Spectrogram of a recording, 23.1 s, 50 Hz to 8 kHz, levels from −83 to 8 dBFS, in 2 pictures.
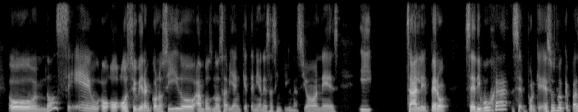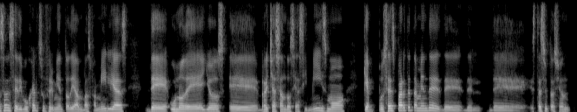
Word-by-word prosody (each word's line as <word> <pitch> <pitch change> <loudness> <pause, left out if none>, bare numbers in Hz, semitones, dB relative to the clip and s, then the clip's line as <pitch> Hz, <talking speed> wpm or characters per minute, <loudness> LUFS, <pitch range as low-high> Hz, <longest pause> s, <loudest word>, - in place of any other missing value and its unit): o 140 -2 +5
no 125 - -3
sé, 360 - -4
o 155 - -2
o 140 +1 +2
o - - +4
se 140 +1 -2
hubieran 155 +5 +1
conocido, 155 +1 +2
ambos 135 0 -1
no 135 0 -4
sabían 125 -2 -5
que 130 - -9
tenían 115 -2 -8
esas 125 +1 -7
inclinaciones 120 +2 -6 0.4
y, 120 -1 -4 0.6
sale, 115 -6 +6
pero, 145 - +4 0.3
se 150 -2 +5
dibuja, 240 - +2
se 160 - -3
porque 120 -1 -6
eso 140 +7 0
es 185 - -1
lo 190 -2 0
que - - -7
pasa, 160 +6 0
se 165 -2 +1
dibuja 145 +5 -1
el 180 -1 -2
sufrimiento 125 -6 -4
de 120 -1 0
ambas 115 -1 -2
familias, 140 +4 +1 0.3
de 120 -1 +3
uno 135 -1 +2
de 120 0 +2
ellos, 130 0 -1
eh, 105 -2 -1
rechazándose 125 -2 -1
a - - -7
sí 105 - -5
mismo, 140 - -2 0.3
que 140 -1 +3
pues, 140 +3 -5
es 170 +1 +5
parte 185 +3 +4
también 170 -3 -1
de 175 -7 0
de 105 -4 -4
del 95 -2 -11
de 95 -3 -8
esta 110 +7 -2
situación 120 -5 -4
135 Hz, 145 wpm, -22 LUFS, 120-150 Hz, 0.6 s, sale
